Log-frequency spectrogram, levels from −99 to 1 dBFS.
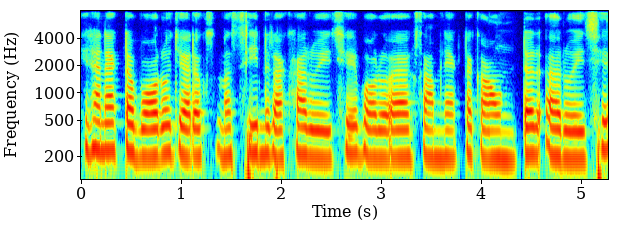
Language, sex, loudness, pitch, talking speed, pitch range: Bengali, female, -16 LUFS, 200 Hz, 160 wpm, 195-215 Hz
